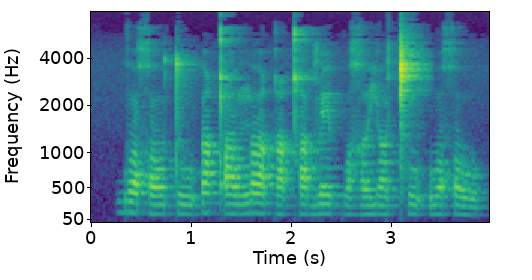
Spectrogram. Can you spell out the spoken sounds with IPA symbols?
ɡ o χ oː t u ʔ ʌ qʼ oː ŋ ʌː q e qʰ o ɡ l e kʷ ʌ ʁ ɯ j ʌ ǀʰ u ʔ u χ u

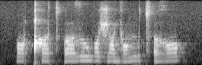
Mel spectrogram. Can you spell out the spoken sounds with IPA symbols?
ɔ ǃʰ ʌ t͡sʼ ʌ ð ʊ w ɔ ʒ ɒ j ɔ ŋ ʊ t͡sʼ ʌ ɣ ɔ

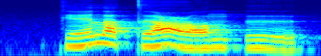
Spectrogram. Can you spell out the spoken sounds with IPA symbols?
k e l ɐ t ɘ ʕ ɔ n ʔ ɨ

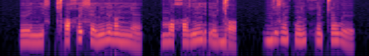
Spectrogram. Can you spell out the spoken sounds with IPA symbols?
ø˨ e̯ n i˨ s t͡ɕʰ ɔ˧ χ i˦ s ɛ˨ l ĩ˦ ɾ ø˧ ɾ ɔ̃˧ n ɲ ɛ̃˨ | m ɔ˨ x ɔ˨ z ĩ˦ r ø˨˦ ɟ ɔ˨ | b i˧ z ɛ̃˧ kʷ ɛ̃˨˦ ʎ h ĩ˨ ʈ͡ʂ ɛ̃˧ w ø˨

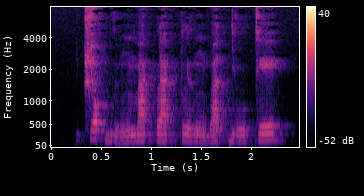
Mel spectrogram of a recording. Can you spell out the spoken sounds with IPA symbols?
t͡ɕ ɔ˥˩ ʔ b ɯː˩˦ ŋ m a˦˥ k̚ l a˥˩ k̚ p l ɯ˧ ŋ b a˦˥ t̚ j uː˦˥ k e˥˩ k̚

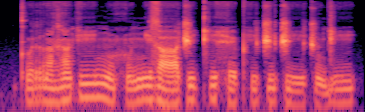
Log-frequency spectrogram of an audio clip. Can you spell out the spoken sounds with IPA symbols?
kʼ ʊ˨˦ r ã˨ ɣ ã˦ k iː˦ ŋ ũ˨ h ũ˨˦ ɲ i˦ z aː˨˦ t͡ʃ i˦ kʰ i˦ h e˨ pʰ i˨ t͡ʃ i˦ t͡ʃ iː˨ t͡ʃ ũ˨ ɡ iː˦

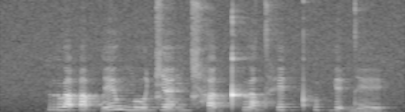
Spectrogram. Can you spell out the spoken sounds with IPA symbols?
p r u˦˥ a̯ ʔ a˨˩ p̚ l eː˥˩ w ŋ oː˧ t͡ɕ ɛː˧ ŋ t͡ɕʰ a˨˩ t̚ kʰ ɯ˧ a̯ tʰ e˦˥ k̚ pʰ u˥˩ k̚ j e˥˩ ʔ d eː˨˩

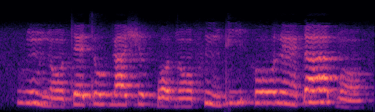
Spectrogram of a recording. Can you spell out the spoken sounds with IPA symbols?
ɣ ũ˦˨ n ɔ̃˨ t ɛ˧ t o˧ ɡ a˧ ʃ ə˧ ɡ͡b ɔ˨ d ɔ̃˨ f ĩ˦˨ d iː˦ h oː˦ l ɛ̃˦˨ ɗ aː˦ ɓ ɔ̃˨

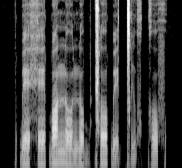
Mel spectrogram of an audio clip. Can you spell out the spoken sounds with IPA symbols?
ɓ e˨ h e˨ ɓ ɒ˦ n o˨ n o˨ b ǁ o˦ ɓ ḛ˦ ǀ ḭ˨ xʷ k o˨ f

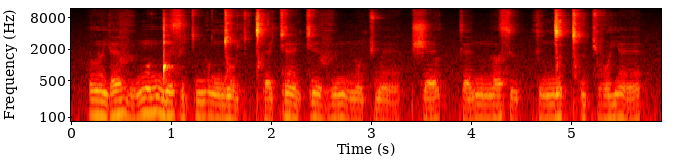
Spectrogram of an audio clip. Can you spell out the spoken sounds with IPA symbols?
l ə̃˥˩ j ɛ˦˥ v ʉ˩˥ ŋ õ˦˥ ŋ͡ǃ ɪ˥˩ s ɪ˧˩˧ c ɲ o˥˧ ŋ͡ǀ o˧˩˧ c ǀʰ ɛ˩˥ c ɛ̃˥˩ c ɪ˥˩ v ʉ˦˥ nː õ˧˩˧ c w ɛ̃˧˩˧ | ʃ ɛ˩˥ l kː ɛ˩˥ nː ʌ˦˥ s ʉ˩˥ kː ɪ˦˥ ŋ͡ǀ ə˦˥ ǀʰ ʉ˥˩ c v o˦˥ j ɛ̃˩˥

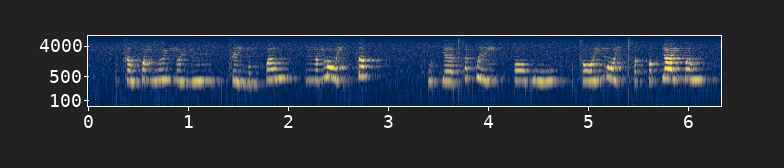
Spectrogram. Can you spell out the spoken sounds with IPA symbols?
t͡s ɐ˨˧ w p ɐ˧ ŋ w ɵ˧ ɥ n̪ ɵ˨ ɥ m yː˧ | t͡s e˨˩ j n̪ ʊ˨˩ ŋ p ɐ˥ w | ŋ ɐ˨˥ n l ɔː˨ j ɪ˨˥ k̚ t͡s ɐ˥ t̚ | kʷʰ ɐ˨ t̚ j ɛː˨ t̪ʰ ɐ˥ t̚ w e˧ j | ɔː˧ p uː˨˧ | t͡s ɔː˨˥ j m ɔː˨˧ j t̪ʰ ɐ˨ k̚ p ɐ˥ p̚ j aː˥ j m ɐ˥ w

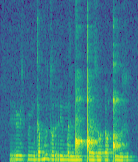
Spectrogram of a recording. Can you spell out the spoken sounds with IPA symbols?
r ʉː z p ʉ m ɡ ɐ b u d o r ɨ m ɐ z ŋ͡ǃ iː ǃ əː z o ɗ ɔ ǃ u z

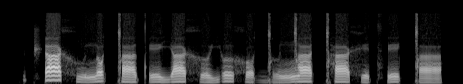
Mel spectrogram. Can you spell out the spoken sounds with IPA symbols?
t͡ʃʼ a˥ x u˩ n ɔ˦ ǀ a˨ tʼ e˨ j a˦ x ɤ˩ j ɤ˦ x ɔ˩ ɡ͡ǀ ɤ˩ ŋ͡ǀ a˦ ǀʰ a˦ x e˩ t͡sʼ e˥ ǀ a˨

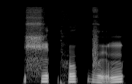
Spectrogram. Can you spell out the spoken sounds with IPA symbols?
x i˦˥ t̚ h u˦˥ k̚ v ɨ̰˧˥ m

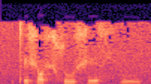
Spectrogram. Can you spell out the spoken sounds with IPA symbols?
tʼ e˦ ʃ ɔ˨ ʃ s uː˦ ʃ eː˨ s ç uː˨

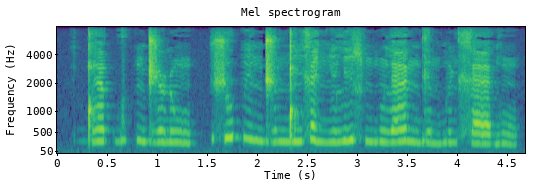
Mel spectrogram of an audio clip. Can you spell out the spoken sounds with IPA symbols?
ɡ͡ǃ æ p ɡ u p n d͡ʒ ɒ ɳ ɽ ũ | ʃ o p ĩ n d͡ʒ o ŋ͡ǃ ĩ x æ ɲ ĩ l i ɬ m b ũ l æ ŋ ɡ e m b ĩ ɳ x æ ɡ ũ

